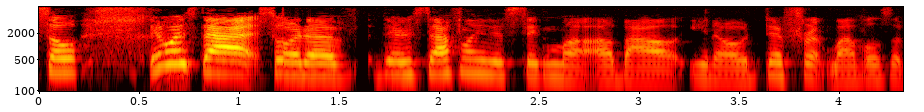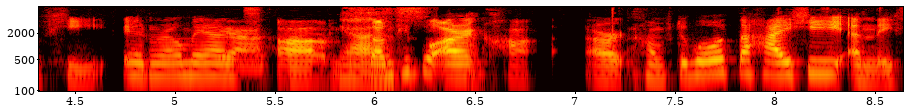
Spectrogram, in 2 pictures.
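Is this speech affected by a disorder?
No.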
